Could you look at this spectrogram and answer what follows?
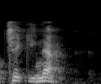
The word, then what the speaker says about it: Shekinah: Quizás no es la traducción o la pronunciación más correcta. Algunos le dicen la Shekinah. ¿Ya? Shekinah. No, en serio. Shekinah. Pero nosotros le decimos como bien acampado, Chequiná, ¿ya? Pero no nos preocupemos de, son lenguas muertas que no sabemos cómo se pronuncian.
